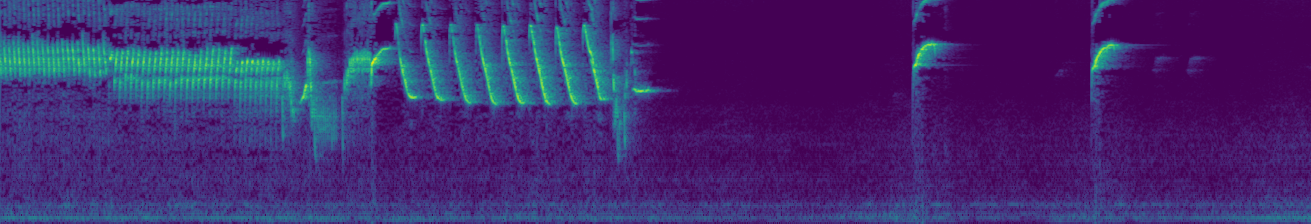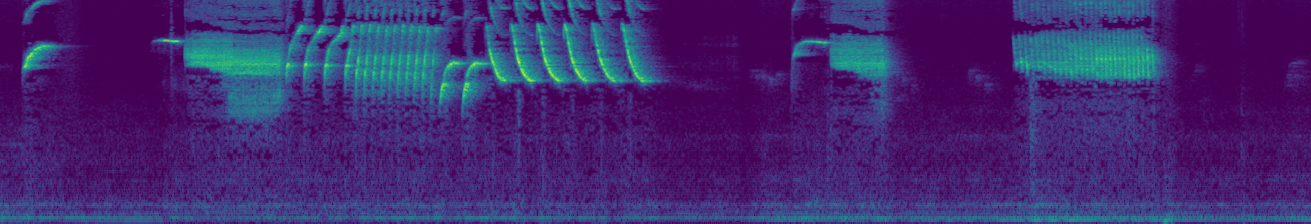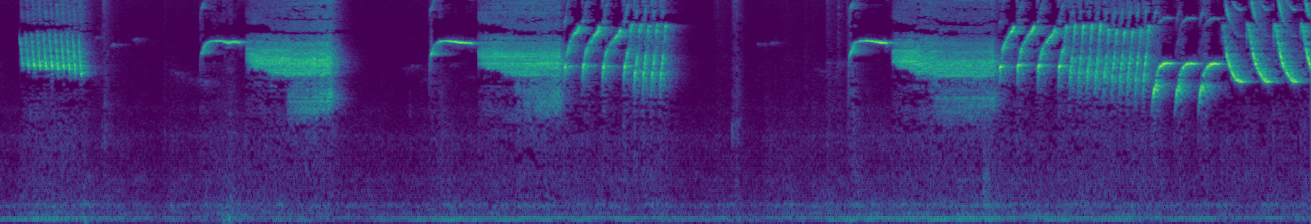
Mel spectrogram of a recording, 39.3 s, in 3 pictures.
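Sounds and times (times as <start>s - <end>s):
canary singing: 0.0s - 6.7s, 14.6s - 25.2s, 26.0s - 33.1s, 33.8s - 39.3s.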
